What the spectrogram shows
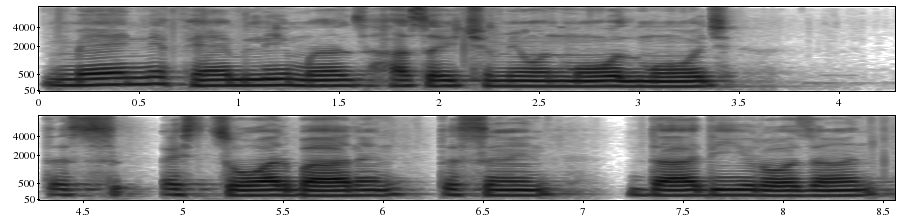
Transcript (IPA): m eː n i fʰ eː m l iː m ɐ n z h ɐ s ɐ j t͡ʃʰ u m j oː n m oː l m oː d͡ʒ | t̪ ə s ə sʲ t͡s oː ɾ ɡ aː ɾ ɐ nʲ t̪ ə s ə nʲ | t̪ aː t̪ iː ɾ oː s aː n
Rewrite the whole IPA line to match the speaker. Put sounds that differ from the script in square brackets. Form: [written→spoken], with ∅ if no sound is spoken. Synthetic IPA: m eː n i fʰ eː m l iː m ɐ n z h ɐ s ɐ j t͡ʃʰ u m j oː n m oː l m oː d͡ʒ | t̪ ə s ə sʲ t͡s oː ɾ [ɡ→b] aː ɾ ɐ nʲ t̪ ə s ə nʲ | [t̪→d̪] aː [t̪→d̪] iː ɾ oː [s→z] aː n

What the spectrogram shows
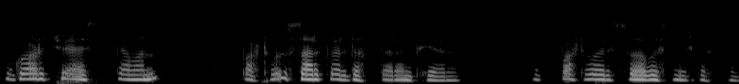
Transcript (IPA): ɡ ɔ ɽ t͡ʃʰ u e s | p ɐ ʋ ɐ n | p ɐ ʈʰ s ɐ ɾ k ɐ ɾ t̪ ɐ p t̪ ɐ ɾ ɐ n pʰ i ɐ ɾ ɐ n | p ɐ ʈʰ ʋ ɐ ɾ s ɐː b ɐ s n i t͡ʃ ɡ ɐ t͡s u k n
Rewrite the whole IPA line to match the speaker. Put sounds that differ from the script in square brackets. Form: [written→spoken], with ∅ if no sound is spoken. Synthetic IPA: ɡ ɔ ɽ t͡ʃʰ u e s | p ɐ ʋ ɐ n | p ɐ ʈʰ s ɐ ɾ k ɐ ɾ [t̪→d̪] ɐ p t̪ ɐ ɾ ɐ n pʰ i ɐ ɾ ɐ n | p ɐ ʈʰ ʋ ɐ ɾ s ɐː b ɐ s n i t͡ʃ ɡ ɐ t͡s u [k→∅] n

